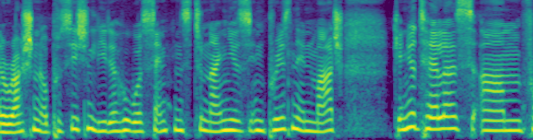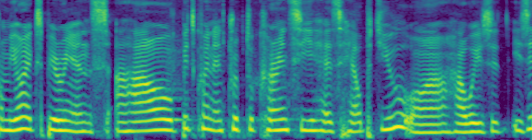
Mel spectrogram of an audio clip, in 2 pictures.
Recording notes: recorded at the 2022 Oslo Freedom Forum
